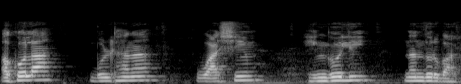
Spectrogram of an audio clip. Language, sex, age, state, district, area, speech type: Marathi, male, 30-45, Maharashtra, Akola, rural, spontaneous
